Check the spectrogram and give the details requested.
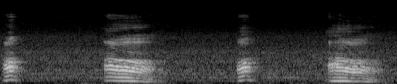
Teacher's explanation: अर्थात इसका उच्चारण ह्रस्व स्वर से दुगना होता है। जैसे ह्रस्व स्वर और ये दीर्घ स्वर अ आ अ आ दुगना समय लगता है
